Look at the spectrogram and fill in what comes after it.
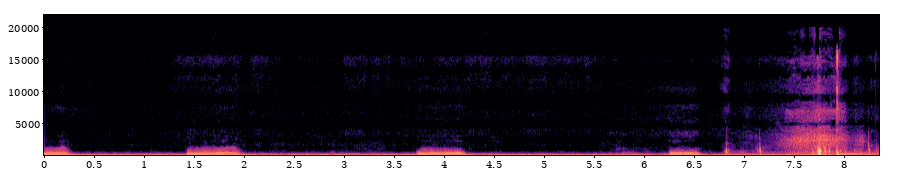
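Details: A cat asleep and snoring, with squeaky, whistling breath sounds that waver in pitch at irregular intervals, a low hum throughout and a couple of sharp clicks near the end.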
